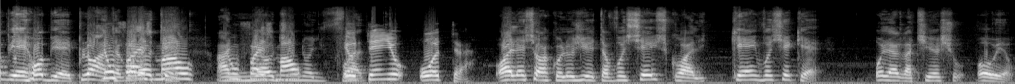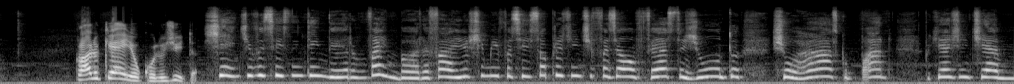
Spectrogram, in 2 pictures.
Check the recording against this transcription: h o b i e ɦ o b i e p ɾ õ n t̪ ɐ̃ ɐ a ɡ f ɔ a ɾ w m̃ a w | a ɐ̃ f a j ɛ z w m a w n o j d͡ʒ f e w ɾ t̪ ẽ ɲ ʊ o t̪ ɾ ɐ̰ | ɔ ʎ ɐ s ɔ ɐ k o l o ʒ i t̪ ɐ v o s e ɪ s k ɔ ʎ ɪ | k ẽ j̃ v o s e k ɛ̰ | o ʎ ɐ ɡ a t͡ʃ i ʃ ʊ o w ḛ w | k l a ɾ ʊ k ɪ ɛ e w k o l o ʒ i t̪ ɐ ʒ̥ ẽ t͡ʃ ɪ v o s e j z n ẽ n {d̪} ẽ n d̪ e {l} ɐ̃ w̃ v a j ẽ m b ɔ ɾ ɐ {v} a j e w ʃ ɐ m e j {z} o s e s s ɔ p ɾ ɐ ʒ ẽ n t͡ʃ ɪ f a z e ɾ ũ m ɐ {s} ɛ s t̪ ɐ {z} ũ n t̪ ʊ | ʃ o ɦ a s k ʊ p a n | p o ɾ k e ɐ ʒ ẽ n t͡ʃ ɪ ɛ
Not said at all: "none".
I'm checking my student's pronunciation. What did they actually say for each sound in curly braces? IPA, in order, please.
t̪, ɾ, v, v, f, ʒ

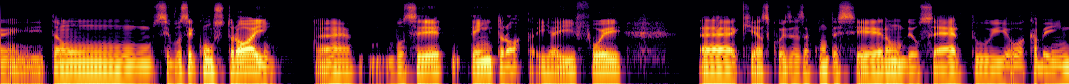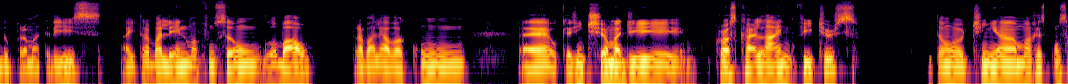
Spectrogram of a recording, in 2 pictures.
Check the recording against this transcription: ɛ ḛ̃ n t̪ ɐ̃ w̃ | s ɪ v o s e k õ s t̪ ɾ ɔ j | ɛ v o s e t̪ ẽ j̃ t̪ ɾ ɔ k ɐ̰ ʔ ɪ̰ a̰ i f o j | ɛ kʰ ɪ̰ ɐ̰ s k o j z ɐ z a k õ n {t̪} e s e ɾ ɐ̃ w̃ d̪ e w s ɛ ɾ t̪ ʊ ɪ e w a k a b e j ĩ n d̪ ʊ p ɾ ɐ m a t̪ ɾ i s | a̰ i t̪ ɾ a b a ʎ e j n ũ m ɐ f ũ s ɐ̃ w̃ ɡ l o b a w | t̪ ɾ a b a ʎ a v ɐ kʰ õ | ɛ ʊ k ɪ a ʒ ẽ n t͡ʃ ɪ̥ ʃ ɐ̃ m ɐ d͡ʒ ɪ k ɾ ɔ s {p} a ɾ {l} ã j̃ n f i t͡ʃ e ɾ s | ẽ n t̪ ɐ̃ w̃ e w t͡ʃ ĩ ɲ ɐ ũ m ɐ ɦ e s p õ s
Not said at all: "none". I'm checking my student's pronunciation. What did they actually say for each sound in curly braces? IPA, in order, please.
t̪, k, l

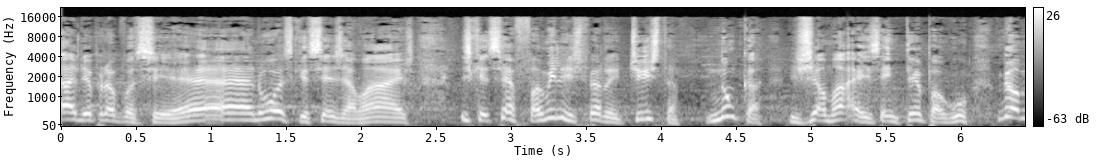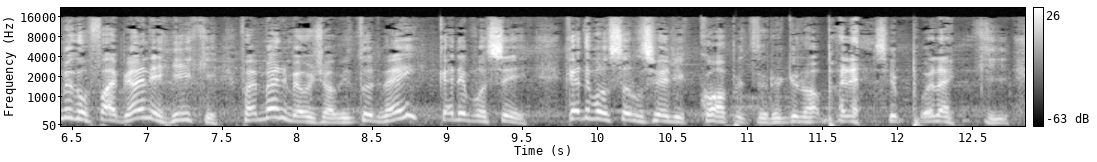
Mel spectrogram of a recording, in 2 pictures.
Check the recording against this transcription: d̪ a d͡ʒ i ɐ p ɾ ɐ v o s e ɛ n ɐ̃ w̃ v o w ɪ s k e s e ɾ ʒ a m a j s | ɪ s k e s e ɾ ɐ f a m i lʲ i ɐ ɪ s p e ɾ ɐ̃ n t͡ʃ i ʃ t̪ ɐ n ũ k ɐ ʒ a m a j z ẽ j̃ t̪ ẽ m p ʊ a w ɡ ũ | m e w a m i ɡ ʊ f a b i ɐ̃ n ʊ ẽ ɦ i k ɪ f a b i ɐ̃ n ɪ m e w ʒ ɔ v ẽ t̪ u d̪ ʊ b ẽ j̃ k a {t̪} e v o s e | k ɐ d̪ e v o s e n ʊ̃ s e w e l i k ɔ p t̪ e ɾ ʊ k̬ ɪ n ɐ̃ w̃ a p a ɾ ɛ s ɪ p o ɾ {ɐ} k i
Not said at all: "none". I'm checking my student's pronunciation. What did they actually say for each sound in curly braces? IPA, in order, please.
d̪, a

